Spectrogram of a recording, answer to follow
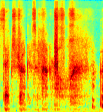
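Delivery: slow, hushed and teasing; playful whisper. Pretend. Streamer joking with the chat about her wild upbringing, in a slow playful whisper. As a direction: whisper it like a naughty motto.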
